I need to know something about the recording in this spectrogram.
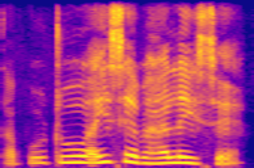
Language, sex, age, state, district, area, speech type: Assamese, female, 18-30, Assam, Charaideo, urban, spontaneous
